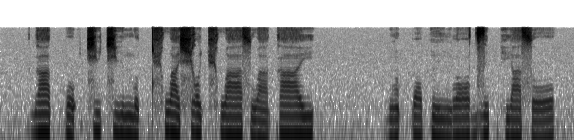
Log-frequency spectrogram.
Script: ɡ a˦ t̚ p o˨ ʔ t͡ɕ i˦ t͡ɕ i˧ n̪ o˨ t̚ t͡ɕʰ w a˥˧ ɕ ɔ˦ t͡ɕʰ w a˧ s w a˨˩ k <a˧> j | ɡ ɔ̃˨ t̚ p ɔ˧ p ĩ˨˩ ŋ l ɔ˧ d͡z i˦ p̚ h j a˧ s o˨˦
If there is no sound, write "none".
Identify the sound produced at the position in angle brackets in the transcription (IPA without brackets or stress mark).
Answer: a˦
